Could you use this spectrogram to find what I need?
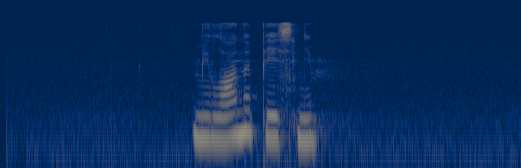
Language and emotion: Russian, neutral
